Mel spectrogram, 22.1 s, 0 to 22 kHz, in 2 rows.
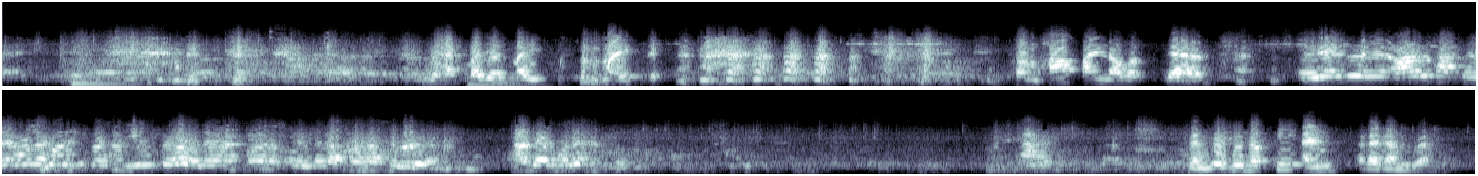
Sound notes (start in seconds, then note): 4.1 laughter; 9.3 Hindi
